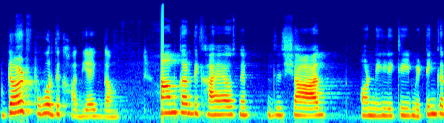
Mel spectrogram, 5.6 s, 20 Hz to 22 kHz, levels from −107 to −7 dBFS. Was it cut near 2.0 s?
yes; 1 cut; at 2.0 s

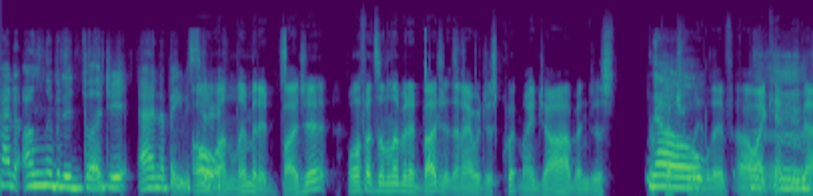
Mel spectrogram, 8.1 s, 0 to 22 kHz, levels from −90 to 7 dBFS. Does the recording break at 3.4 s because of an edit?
yes; 1 cut; at 3.4 s

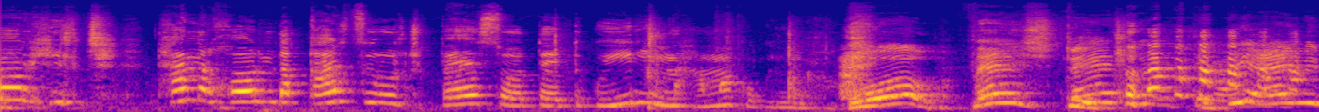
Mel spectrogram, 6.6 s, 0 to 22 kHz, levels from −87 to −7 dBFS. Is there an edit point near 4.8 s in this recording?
no; 0 cuts

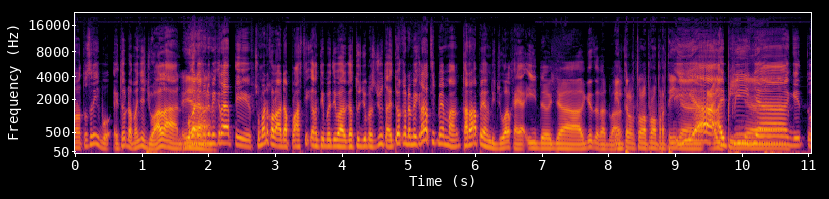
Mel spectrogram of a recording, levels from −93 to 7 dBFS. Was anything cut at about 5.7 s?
yes; 2 cuts; at 2.7 s, 5.7 s

